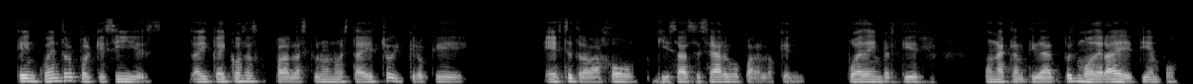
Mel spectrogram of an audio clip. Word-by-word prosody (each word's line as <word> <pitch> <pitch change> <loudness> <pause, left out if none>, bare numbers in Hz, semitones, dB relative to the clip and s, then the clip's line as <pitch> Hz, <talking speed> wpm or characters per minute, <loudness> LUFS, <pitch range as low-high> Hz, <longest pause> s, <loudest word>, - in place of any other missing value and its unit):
qué 145 - +8
encuentro 150 +5 +3
porque 120 -5 -2
sí 130 -2 +1
es, 110 +4 -6 0.3
hay 120 +1 0
hay 125 0 +3
cosas 135 0 0
para 110 -1 +1
las 105 -1 -3
que - - -7
uno 120 +1 -1
no 115 -1 -2
está 115 -1 -1
hecho 130 +6 +1
y 140 - -5
creo 115 -4 -5
que 115 -2 -3 0.8
este 120 +4 +1
trabajo 115 +1 0 0.2
quizás 115 0 +1
sí 115 - -5
sea 115 - +2
algo 120 -1 0
para - - -3
lo - - -8
que - - -9 0.4
pueda 120 0 +3
invertir 115 0 -1 0.6
una 120 0 +1
cantidad, 110 -1 0
pues 140 0 +2
moderada, 120 -3 +5
de 110 -3 +4
tiempo. 110 0 -5
120 Hz, 175 wpm, -23 LUFS, 115-125 Hz, 0.8 s, qué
